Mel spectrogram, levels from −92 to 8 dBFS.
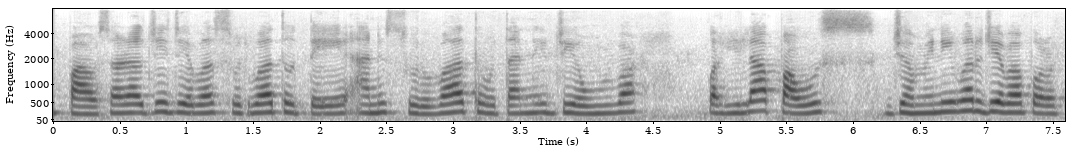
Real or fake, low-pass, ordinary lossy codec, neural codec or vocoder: fake; none; none; codec, 16 kHz, 2 kbps, X-Codec, HuBERT features, trained on LibriSpeech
